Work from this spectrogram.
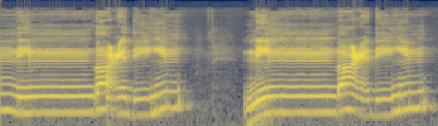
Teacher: اس نون کو ہم نے میم سے بدل کر اقلاب کرتے ہوئے آواز دینی ہے میم کی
